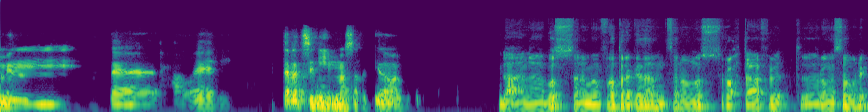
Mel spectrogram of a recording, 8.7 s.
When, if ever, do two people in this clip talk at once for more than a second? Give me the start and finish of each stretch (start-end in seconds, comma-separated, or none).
none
